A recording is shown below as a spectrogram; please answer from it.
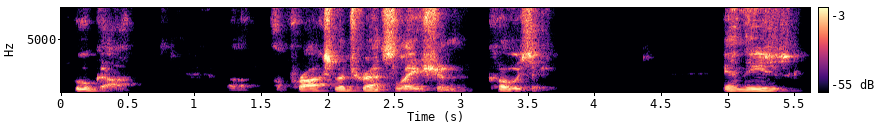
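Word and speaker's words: hygge: they actually do have a concept called huga h-y-g-g-e pronounced hygga approximate translation cozy in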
